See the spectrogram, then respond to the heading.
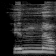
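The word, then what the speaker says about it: إِنَّ: Inna merupakan gunnah karena ada nun yang bertasydid. Dibacanya pun agak ditekan dan penekanannya 2-3 harkat.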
